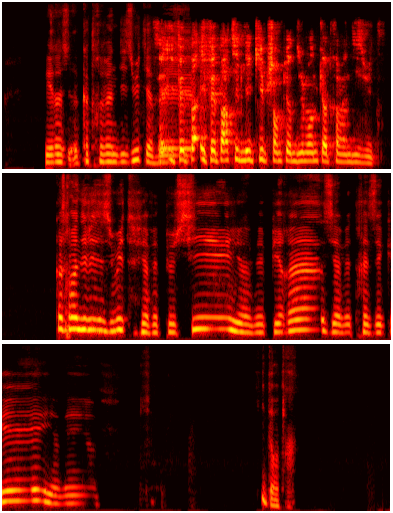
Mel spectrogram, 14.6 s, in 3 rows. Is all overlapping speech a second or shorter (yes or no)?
yes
